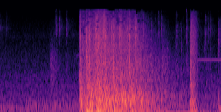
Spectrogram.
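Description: Rifle shots fire in a rapid burst.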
